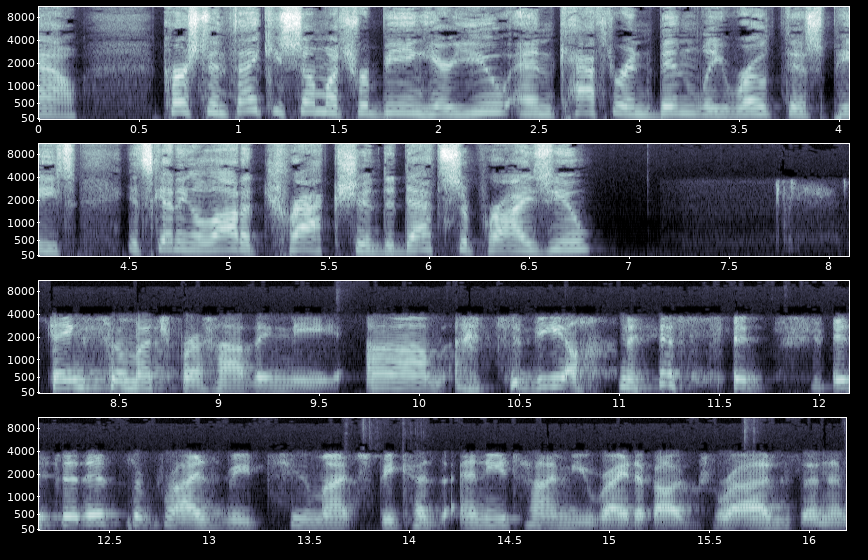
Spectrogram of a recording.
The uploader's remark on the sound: receives a surprise phone call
